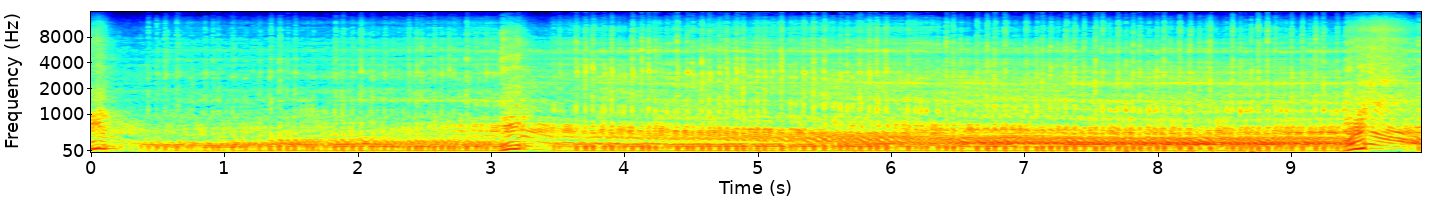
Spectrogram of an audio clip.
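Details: Chinese counterfeit chainsaw sold as a Stihl (MS 461), newly assembled and first start attempt: pull-start catches, saw settles to a steady buzzing idle, then revs up cleanly and holds speed; starts and runs fine.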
